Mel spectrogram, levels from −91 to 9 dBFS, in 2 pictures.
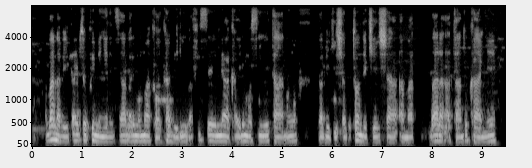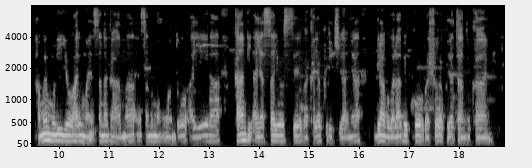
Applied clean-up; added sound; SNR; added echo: none; none; none; none.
